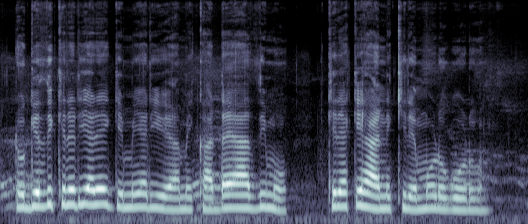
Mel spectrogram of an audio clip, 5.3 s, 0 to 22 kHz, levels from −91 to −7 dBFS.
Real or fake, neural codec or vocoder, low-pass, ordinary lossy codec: real; none; none; none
